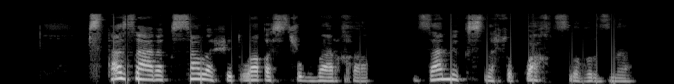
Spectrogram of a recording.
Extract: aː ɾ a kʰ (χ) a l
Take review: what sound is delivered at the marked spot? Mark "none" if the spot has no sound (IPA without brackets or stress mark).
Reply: s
